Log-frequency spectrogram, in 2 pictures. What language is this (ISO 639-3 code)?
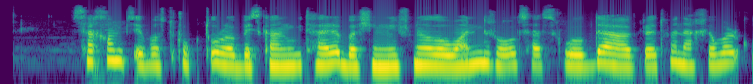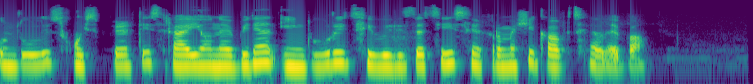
kat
